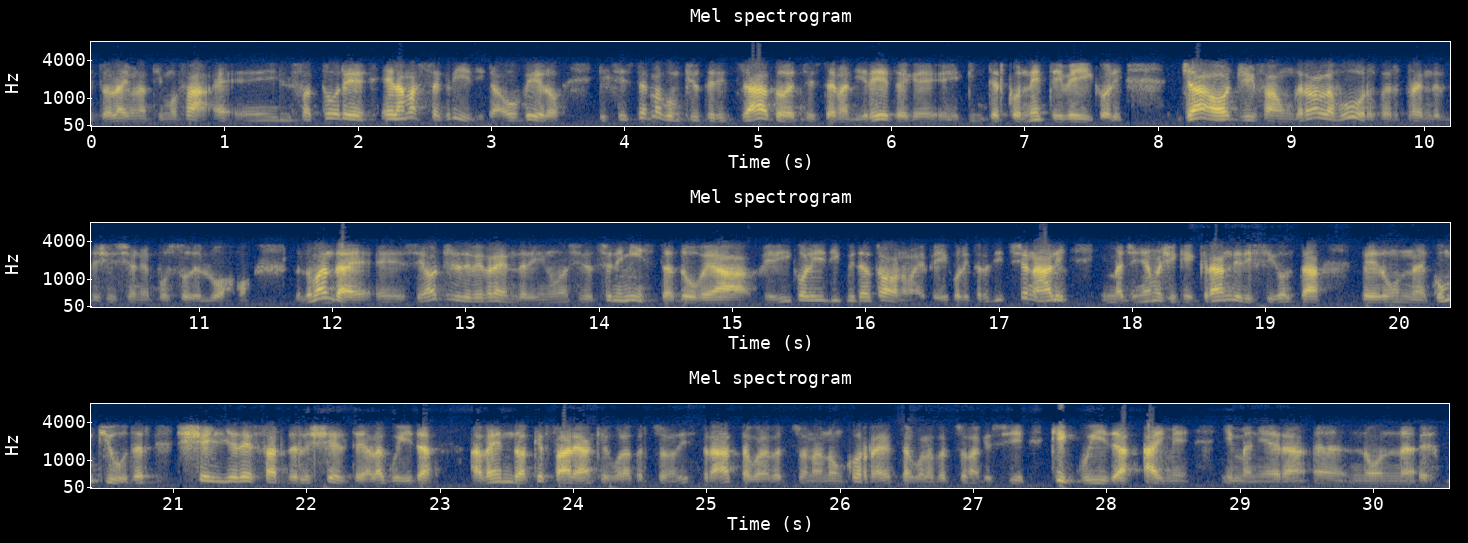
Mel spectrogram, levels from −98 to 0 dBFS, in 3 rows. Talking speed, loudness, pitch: 190 wpm, -22 LUFS, 150 Hz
